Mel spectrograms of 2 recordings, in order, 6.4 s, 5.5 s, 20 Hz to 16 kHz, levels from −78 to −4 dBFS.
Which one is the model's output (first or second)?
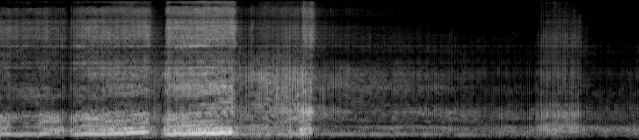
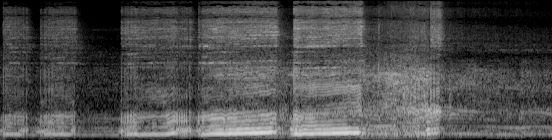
first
